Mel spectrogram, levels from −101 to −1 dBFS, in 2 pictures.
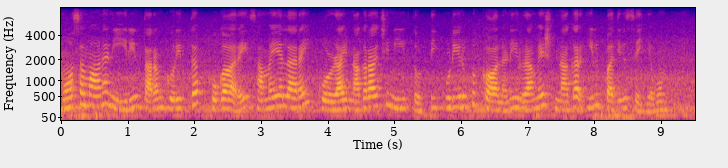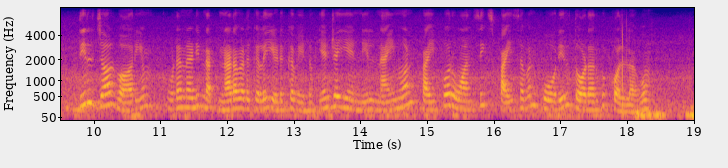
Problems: constant background noise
